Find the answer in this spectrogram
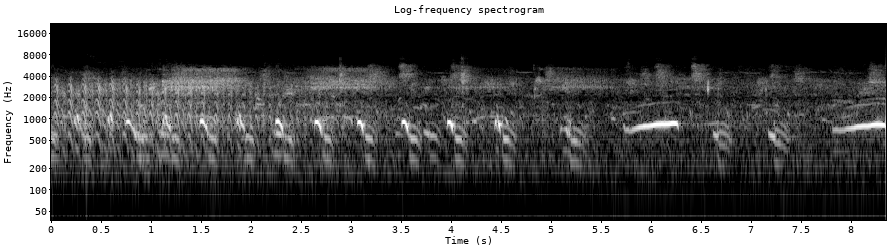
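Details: Pied-billed Grebe giving a long series of short, hollow notes repeated about every half second that gradually spread out, ending in two drawn-out, clear whistled notes.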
